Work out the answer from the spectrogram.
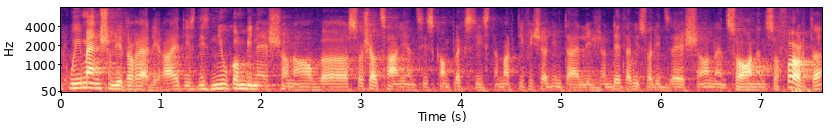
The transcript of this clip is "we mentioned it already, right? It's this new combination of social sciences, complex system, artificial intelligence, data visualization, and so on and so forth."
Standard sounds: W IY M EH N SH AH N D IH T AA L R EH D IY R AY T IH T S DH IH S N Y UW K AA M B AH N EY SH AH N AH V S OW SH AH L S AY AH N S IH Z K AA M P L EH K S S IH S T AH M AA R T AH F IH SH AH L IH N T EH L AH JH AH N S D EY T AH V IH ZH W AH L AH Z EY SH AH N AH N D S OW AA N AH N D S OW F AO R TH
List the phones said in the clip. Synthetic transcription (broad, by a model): W IY M EH N SH AH N D IH T AA L R EH D IY R AY T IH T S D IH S N Y UW K AA M B AH N EY SH AH N AH V S OW SH AH L S AY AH N S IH S K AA M P L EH K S S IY S T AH M AA R T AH F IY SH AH L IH N T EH L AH JH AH N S D EY T AH V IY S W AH L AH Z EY SH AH N AH N D S OW AA N AH N D S OW F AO R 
